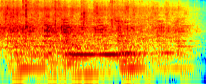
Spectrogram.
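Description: Music with sustained notes over a steady low part, fading out quickly at the very end.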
